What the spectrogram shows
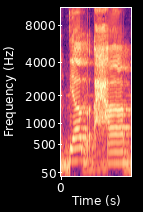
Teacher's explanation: এরপরে পড়ুন ইয়া দত জবর ইয়াদ, এটা কিন্তু দত, এটা দাল না, পড়ুন ইয়া দত জবর ইয়াদ, সবাই পড়েন নরম করে ইয়া দত জবর ইয়াদ, হা জবর হা, হাটা উচ্চারণের সময় গলার মাঝখান থেকে বাতাস বের করবেন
